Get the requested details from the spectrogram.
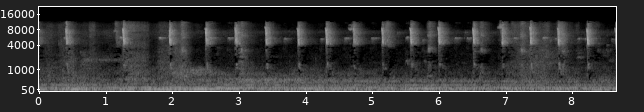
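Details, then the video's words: Stress call of an eastern chipmunk on a rock: a regular train of sharp, high-pitched chips, about two per second, loud and clear over quiet surroundings. "Eastern Chipmunk Vocalizing Upon A Rock"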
